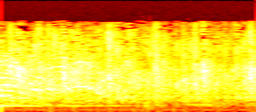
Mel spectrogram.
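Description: An audience claps steadily along through a long song, a dense, continuous patter of many hands with slight swells in loudness, filling the whole stretch with no pauses.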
